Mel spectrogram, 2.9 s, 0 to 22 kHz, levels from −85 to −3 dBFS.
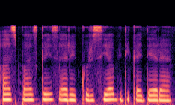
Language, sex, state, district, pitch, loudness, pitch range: Hindi, female, Arunachal Pradesh, Papum Pare, 205 Hz, -14 LUFS, 195-210 Hz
